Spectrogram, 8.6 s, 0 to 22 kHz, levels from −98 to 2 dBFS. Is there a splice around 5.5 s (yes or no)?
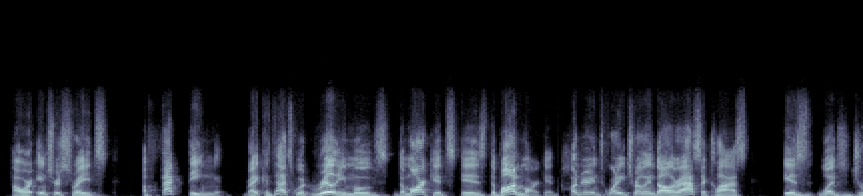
yes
